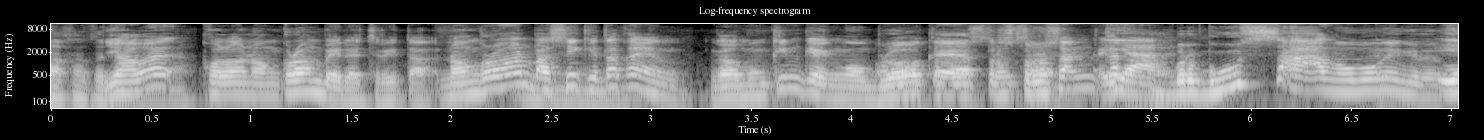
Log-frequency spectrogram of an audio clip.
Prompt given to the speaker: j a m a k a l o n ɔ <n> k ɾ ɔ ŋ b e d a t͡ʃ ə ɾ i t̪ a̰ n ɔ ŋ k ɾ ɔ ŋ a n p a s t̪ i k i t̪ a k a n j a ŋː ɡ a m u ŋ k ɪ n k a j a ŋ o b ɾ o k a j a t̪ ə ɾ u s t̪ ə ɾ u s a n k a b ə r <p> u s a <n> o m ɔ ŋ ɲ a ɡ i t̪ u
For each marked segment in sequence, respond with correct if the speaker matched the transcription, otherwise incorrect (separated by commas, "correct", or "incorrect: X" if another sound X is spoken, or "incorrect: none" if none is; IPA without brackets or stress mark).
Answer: incorrect: ŋ, incorrect: b, incorrect: ŋ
